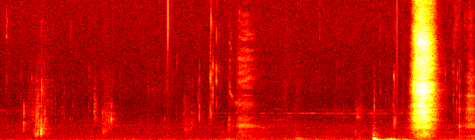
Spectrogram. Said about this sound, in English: But yeah, um, let me have a sip of water, man.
